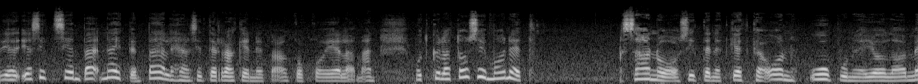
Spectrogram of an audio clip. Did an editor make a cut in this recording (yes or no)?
yes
